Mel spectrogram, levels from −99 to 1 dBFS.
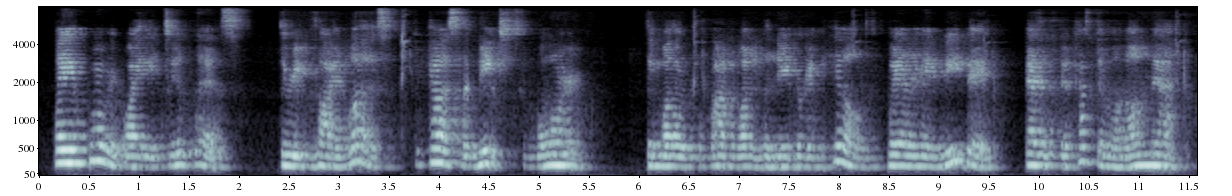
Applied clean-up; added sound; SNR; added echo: neural mask model DeepFilterNet 3.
